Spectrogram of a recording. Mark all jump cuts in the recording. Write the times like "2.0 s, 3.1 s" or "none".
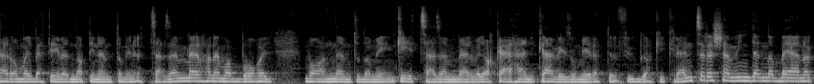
none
